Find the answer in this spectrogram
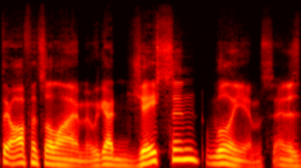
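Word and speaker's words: Jaison: We got Jason Williams and his name is spelled J A I S O N Williams.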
